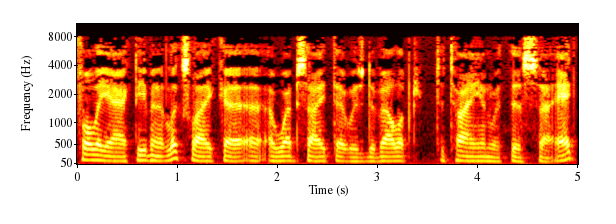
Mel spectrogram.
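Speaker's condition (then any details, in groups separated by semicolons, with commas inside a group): No condition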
